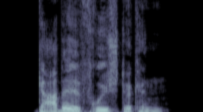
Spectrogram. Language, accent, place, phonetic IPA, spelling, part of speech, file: German, Germany, Berlin, [ˈɡaːbl̩ˌfʁyːʃtʏkn̩], Gabelfrühstücken, noun, De-Gabelfrühstücken.ogg
- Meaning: dative plural of Gabelfrühstück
